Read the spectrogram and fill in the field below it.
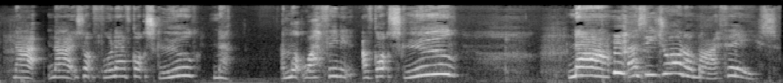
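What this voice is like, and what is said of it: Child with Scottish accent. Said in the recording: “he's a little Scottish toddler ... With that little Scottish accent”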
